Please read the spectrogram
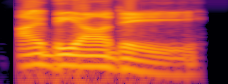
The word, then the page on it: IBRD: British English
